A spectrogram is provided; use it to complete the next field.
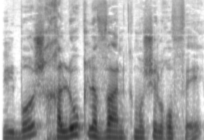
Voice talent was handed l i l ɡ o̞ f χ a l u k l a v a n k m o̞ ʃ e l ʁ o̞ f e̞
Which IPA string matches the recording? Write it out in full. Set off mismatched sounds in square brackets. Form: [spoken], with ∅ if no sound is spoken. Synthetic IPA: l i l [b] o̞ [ʃ] χ a l u k l a v a n k m o̞ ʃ e l ʁ o̞ f e̞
